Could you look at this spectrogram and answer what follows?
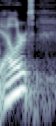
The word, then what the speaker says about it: Ehlert: If you have not subscribed to my YouTube channel, you can find me at Barry Ehlert. My last name is spelled E-H-L-E-R-T.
